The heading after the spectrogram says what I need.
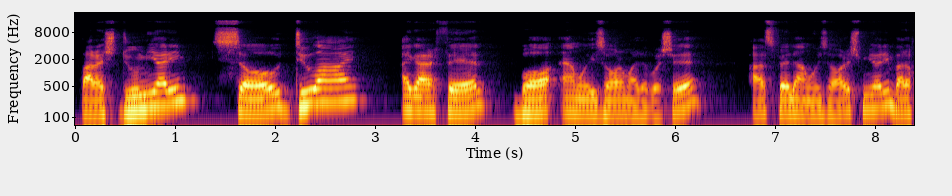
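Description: A man whose first language is Persian, teaching English in a recorded lesson, explaining step by step and drawing out the English example phrases slowly. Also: medium pitch, a little mellow.

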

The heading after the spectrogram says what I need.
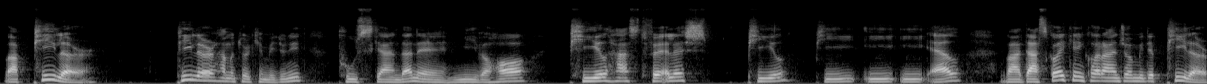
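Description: Persian-accented guy teaching english vocab, goes over each word slowly and patiently. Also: mid-range voice. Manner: explains patiently, repeats words slowly for pronunciation. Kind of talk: vocabulary lesson.

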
